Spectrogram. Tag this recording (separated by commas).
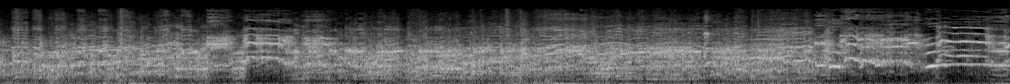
Chicken, cock-a-doodle-doo, Fowl, Cluck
